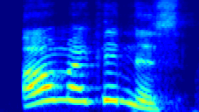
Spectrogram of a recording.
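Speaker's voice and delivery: high, loud "Oh my goodness"; light up in happy surprise; thrilled exclamation at the gifts; surprised delight. Real, not acted. Sees new Buy Me a Coffee gifts.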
